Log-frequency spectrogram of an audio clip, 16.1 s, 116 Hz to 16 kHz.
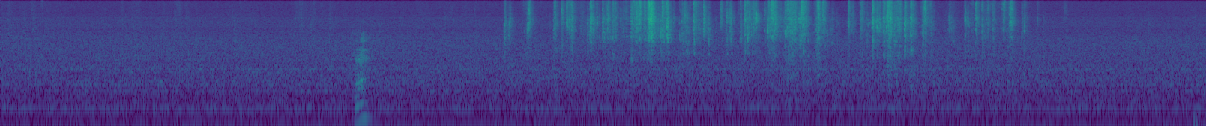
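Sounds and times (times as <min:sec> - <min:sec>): foil wrapper crinkling and tearing: 0:06.7 - 0:13.9.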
